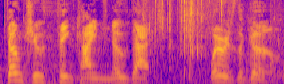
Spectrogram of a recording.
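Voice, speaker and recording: A man's voice: on the high side, expressive, a little slow, over music. A man playing a wrathful templar knight commander in a fantasy video game, harsh, formal and commanding. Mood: angry.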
